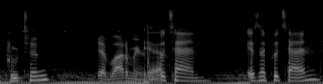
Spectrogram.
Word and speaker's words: poutine: Bro, how did you pronounce Dude. that? Putin. Putin? Yeah, Vladimir. Yeah. poutine.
